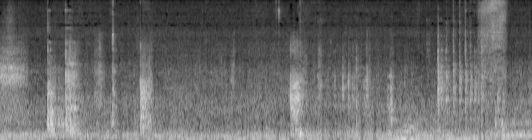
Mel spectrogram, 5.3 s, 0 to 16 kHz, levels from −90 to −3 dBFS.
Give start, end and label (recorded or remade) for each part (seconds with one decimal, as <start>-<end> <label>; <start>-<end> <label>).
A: 0.0-0.6 recorded; 0.6-3.8 remade; 3.8-5.3 recorded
